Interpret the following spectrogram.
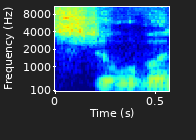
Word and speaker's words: Silva: which kicks off with bruno silver bruno is silver bruno silva versus gm3 i'm gonna have people in the checkout and you mispronounce silva now um like you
